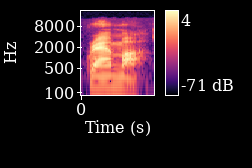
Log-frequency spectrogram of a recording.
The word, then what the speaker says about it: grandma: sound the medial sound tend to be deleted grandma like this so D is deleted because you have one two and three so you have Grandma right and then n and M will do assimilation so you have Gramma grammar like that softball T is the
